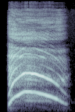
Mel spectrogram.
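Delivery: sharp high gasp of shock; surprised gasp. Acted. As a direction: gasp in sudden recognition. Monster claps paw over mouth.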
